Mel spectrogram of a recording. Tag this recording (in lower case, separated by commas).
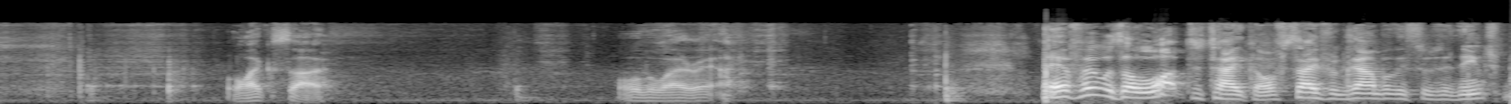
planing timber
